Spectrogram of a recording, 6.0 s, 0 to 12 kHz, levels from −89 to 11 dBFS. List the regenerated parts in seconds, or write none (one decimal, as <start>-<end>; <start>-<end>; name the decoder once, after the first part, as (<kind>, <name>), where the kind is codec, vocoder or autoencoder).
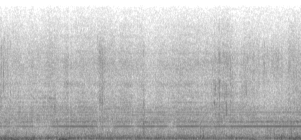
none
